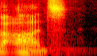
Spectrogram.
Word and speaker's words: Adz: I brought Sufjan Stevens, The Age of Odds. It's spelled ADZ, but it's pronounced Odds.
